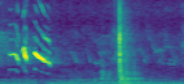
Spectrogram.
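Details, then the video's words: Javan grey-throated white-eye of the thin-browed variety: two quick high chirps, the second drawn out and falling, followed by a single sharp click. "ciri khas suara burung opior alis tipis"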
